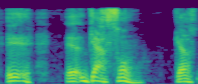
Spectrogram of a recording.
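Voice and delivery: ordinary talk, nothing marked

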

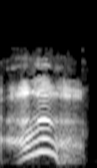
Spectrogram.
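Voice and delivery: high-pitched mock "oh" of pain; pained yelp. Showing a friend how moving wrong hurts, high pained yelp. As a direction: let out a sudden high yelp, acting it out. Acts out waking with sudden pain.

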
